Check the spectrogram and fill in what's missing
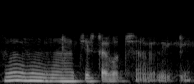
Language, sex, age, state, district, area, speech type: Bengali, male, 45-60, West Bengal, North 24 Parganas, rural, conversation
